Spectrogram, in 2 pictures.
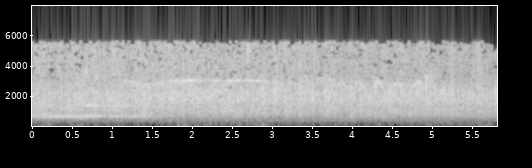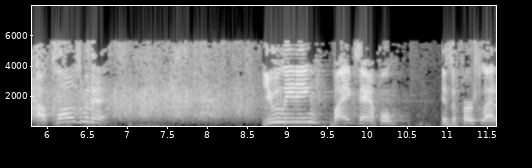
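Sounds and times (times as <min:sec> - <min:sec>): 
crowd applauding: 0:00.0 - 0:08.9
faint whistle: 0:01.6 - 0:05.2
speech: 0:05.9 - 0:07.2, 0:08.7 - 0:11.6.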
